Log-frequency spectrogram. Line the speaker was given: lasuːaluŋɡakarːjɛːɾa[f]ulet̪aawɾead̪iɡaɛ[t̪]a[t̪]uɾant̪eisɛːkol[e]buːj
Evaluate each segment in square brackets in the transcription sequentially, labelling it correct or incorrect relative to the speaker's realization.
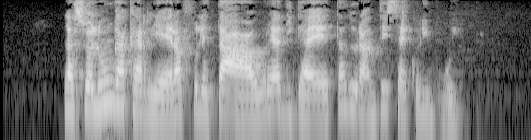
correct, correct, incorrect: d̪, incorrect: i

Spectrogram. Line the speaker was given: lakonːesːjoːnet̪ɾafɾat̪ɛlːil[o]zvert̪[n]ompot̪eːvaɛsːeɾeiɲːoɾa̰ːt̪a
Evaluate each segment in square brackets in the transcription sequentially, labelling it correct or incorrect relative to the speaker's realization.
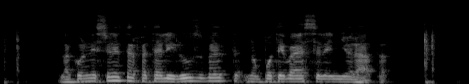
incorrect: u, correct

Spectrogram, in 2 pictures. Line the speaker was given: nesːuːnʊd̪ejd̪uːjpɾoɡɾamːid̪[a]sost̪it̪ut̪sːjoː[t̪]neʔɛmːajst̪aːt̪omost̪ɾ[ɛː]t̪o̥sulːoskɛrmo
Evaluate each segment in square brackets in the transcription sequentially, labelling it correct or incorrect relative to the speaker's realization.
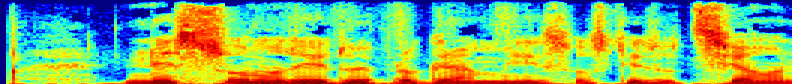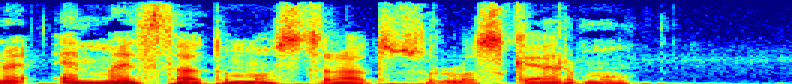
incorrect: i, incorrect: none, incorrect: aː

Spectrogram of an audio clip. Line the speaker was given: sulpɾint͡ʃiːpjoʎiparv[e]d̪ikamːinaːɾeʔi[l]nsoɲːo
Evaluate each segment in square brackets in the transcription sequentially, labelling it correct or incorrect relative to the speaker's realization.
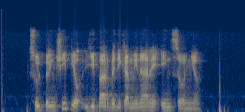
correct, incorrect: none

